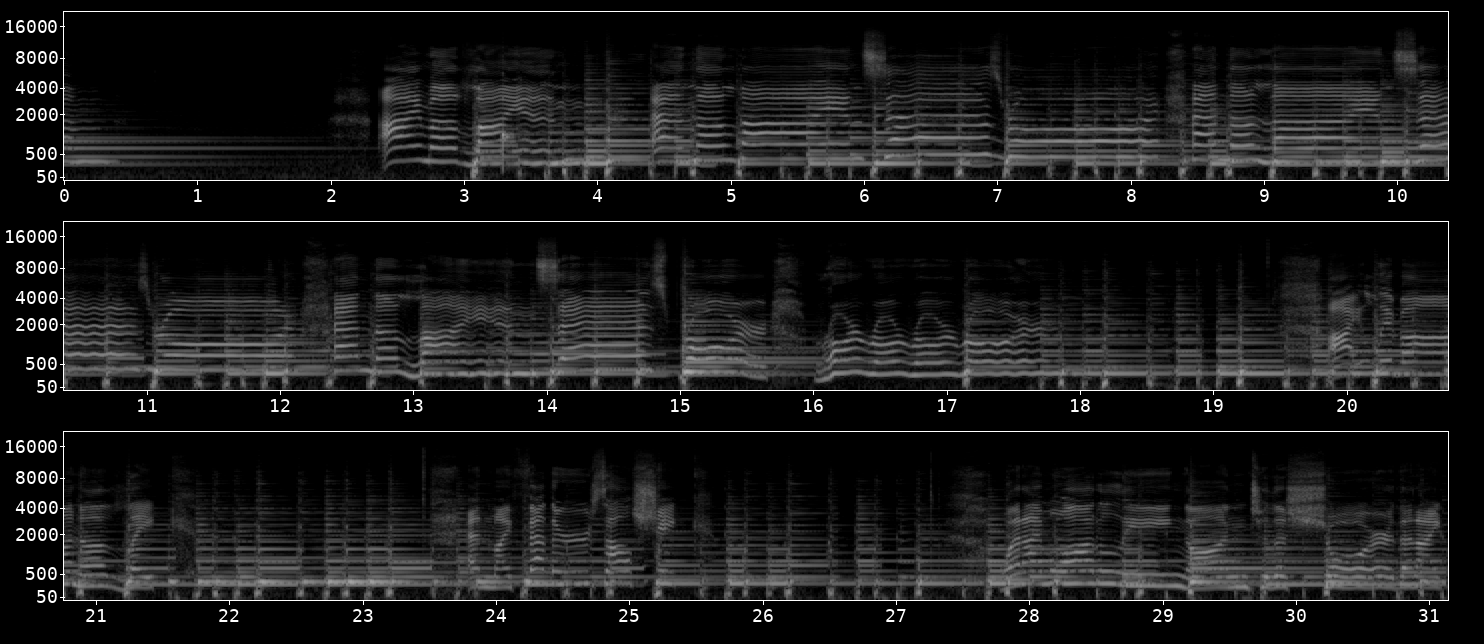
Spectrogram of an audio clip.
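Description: Ukulele strummed while a woman sings a children's song. A chord rings out and fades over the first two seconds, then the strumming and singing start again and carry on.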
